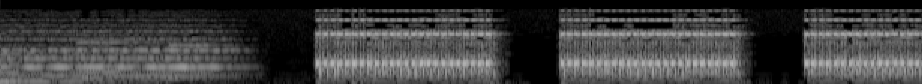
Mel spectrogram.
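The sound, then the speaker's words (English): A telephone rings three times in loud, evenly spaced bursts, each a steady trilling electronic tone lasting about a second with short silences between, following a brief fading sound at the start. “Afraid to answer it?”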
